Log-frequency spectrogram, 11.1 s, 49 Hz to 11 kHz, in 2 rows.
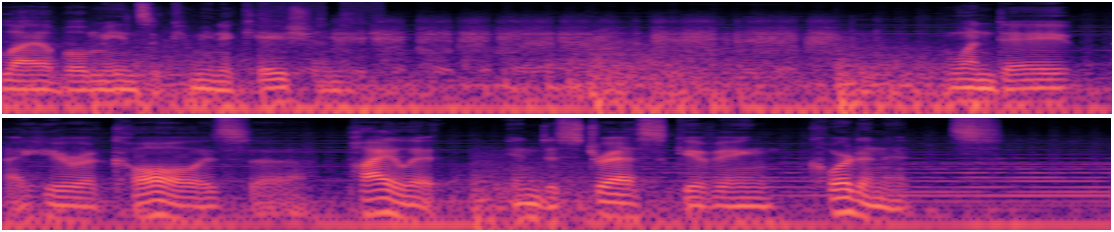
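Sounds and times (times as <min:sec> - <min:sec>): low rumbling drone: 0:00.0 - 0:08.1.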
